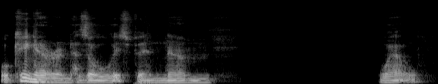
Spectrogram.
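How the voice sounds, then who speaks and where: A man puts on a raspy character voice with a very deep, low pitch. He speaks at a fairly slow pace. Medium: actual play. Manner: chatty, swaggering.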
